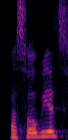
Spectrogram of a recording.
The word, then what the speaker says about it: Posobiec: And now there is also allegedly could be trouble for TPUSA because Andrew Colvett, Jack Pasobiec, I think that's how you say his name. Yeah, Jack They said Posobiec, this yeah.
